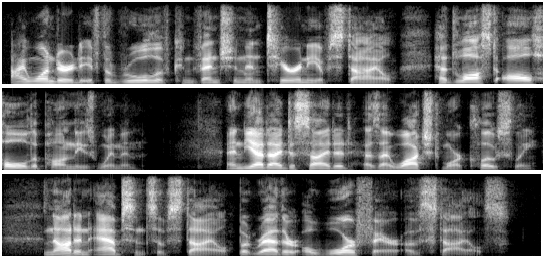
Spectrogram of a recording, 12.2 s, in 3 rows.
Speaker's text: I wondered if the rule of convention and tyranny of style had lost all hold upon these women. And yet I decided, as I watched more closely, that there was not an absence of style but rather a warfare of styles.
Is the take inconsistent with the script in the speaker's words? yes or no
yes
